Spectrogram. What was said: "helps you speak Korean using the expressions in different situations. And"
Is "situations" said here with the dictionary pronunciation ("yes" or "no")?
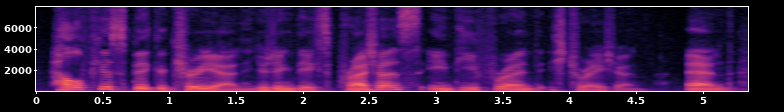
no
